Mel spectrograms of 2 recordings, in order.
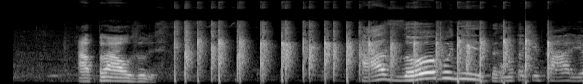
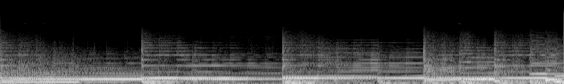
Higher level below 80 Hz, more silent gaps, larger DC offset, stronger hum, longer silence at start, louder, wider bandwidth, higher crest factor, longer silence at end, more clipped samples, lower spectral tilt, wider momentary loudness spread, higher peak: second, -56 dBFS vs -26 dBFS; neither; neither; neither; first, 0.55 s vs 0 s; about the same, -16 LUFS vs -15 LUFS; first, over 20 kHz vs 4.1 kHz; first, 18 dB vs 12 dB; about the same, 0 s vs 0 s; neither; second, -3 dB/octave vs -12 dB/octave; first, 10 LU vs 6 LU; about the same, 0 dBFS vs -2 dBFS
